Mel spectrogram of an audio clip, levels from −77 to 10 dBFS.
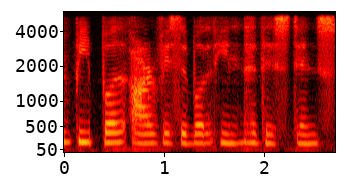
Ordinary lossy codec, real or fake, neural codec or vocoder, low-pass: none; fake; codec, 16 kHz, 0.7 kbps, FocalCodec; 5.4 kHz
